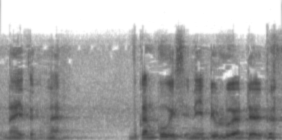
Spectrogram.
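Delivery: ordinary delivery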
